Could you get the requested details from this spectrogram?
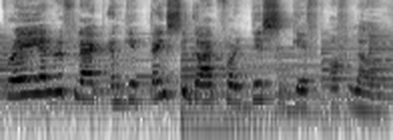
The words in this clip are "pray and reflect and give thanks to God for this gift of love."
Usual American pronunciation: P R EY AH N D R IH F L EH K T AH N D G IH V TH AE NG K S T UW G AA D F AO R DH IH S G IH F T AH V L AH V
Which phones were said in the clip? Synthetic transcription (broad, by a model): P R EY AH N D R IH F L EH K T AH N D G IH V T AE NG K S T UW G AA D F AO R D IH S G IH F T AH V L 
